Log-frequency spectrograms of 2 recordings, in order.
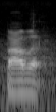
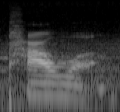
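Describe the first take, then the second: First: The final R sound is clearly pronounced. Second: The final R sound is left silent. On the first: The speaker calls it wrong. "in our common language we say that power" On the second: The speaker calls it right. "R is a bit silent over here"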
